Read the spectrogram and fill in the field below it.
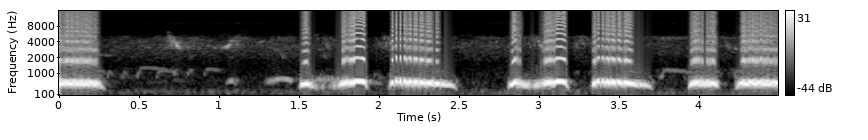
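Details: Decoy spotted dove singing the 'khu ang' coo style of 4-5 syllables while luring a wild bird: loud, deep, rounded coos grouped in quick clusters, separated by short near-silent gaps.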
